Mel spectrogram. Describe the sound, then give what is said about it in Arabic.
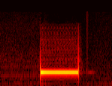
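A single steady telephone tone after a phone call is cut off, like a busy or disconnect beep, sounds clearly for about half a second and stops abruptly, followed by a faint click and silence. “انقطع سأجيبك إن شاء الله.”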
